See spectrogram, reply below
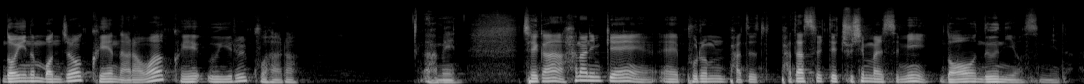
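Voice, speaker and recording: A man's voice: mid-range voice, unhurried, a little mellow. A man preaching a sermon in church, asking his congregation questions, answering them himself and briefly acting out quoted complainers. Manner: acts out quoted grumblers in short put-on voices. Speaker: pastor. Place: church sanctuary.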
